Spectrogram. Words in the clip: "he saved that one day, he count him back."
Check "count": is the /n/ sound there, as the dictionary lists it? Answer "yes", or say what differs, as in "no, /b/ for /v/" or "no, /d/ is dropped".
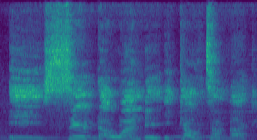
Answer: no, /n/ is dropped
